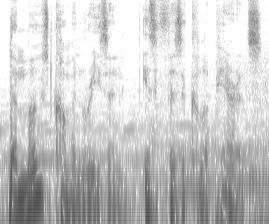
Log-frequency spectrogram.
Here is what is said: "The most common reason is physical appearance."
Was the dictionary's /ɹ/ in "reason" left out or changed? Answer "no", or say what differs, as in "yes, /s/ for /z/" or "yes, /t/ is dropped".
no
